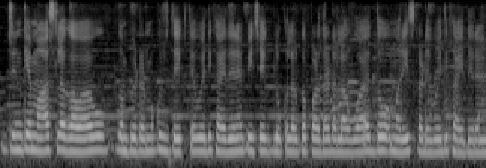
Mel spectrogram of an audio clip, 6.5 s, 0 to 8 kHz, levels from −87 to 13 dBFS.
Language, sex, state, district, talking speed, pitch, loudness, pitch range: Hindi, female, Bihar, Vaishali, 295 wpm, 205 Hz, -27 LUFS, 200-215 Hz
